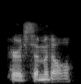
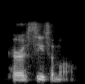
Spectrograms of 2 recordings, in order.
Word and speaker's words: paracetamol: brand is Panadol and I can never pronounce the the but it's um parasimidol is that it paracetamol yeah um so and uh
